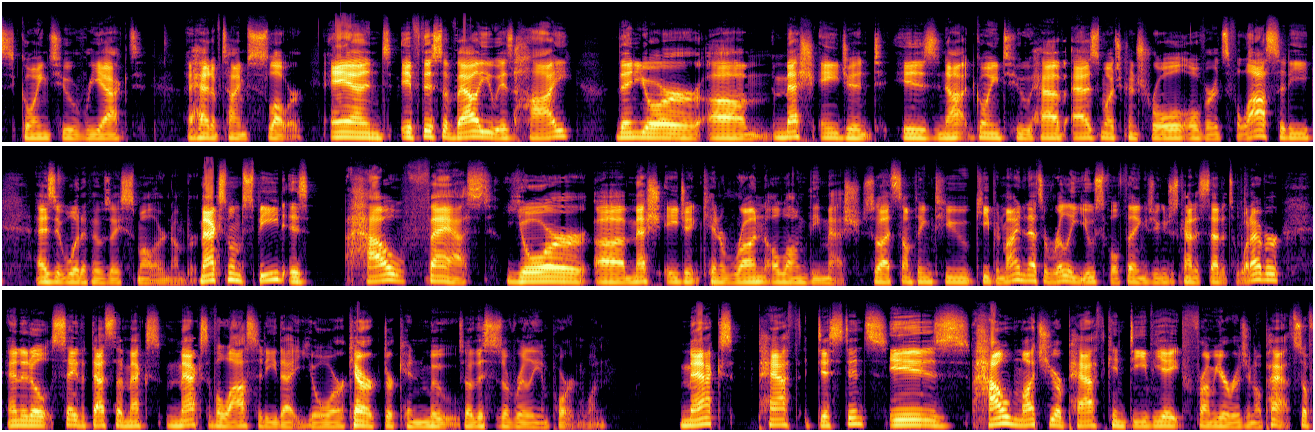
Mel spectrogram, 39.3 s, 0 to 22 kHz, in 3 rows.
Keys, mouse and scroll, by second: 18.0 click, 34.1 click.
